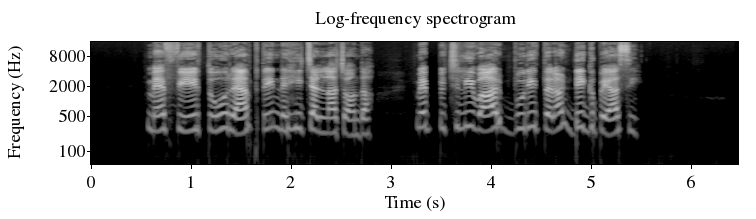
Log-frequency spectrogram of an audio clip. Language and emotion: Punjabi, fearful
